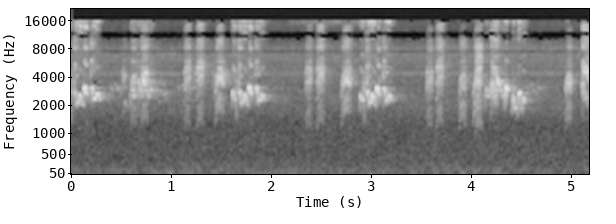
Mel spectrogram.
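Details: Sooty-headed bulbul in lively, energetic song with no mimicked inserts, used to coax reluctant bulbuls to sing; short warbled chirp phrases repeated in irregular bursts roughly every half second, clean quiet background.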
